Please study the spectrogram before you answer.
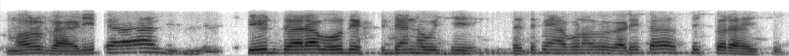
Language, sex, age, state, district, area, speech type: Odia, male, 30-45, Odisha, Balangir, urban, conversation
